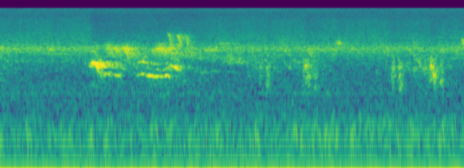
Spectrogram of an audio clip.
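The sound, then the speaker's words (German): A starling mimics a common buzzard's mewing, descending call once near the start, followed by a few soft chirps, all set against a steady high insect-like hiss outdoors. “Aber diese anderen drei Vögel vorher, alles unser guter Star.”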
